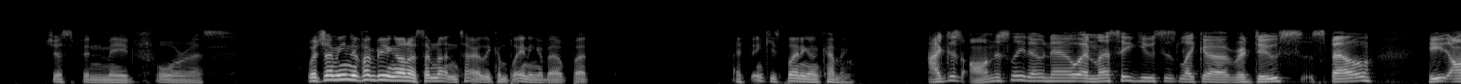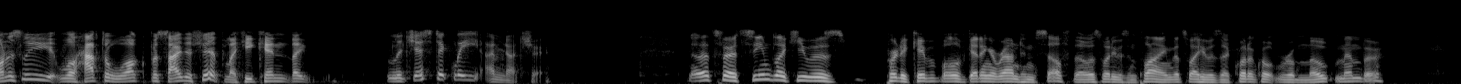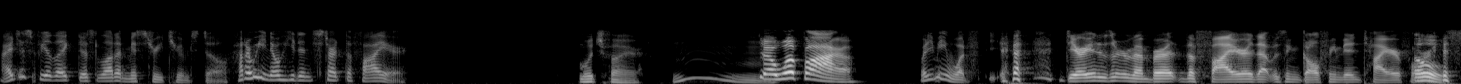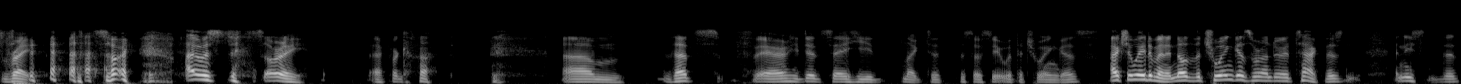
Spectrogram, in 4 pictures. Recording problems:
high frequencies cut off; severe; nothing above 5 kHz

